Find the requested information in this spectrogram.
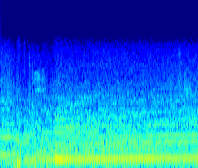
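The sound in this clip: Engine of an Audi race car in a driving video game, a steady droning hum that holds one low pitch with a slight lift in loudness partway through.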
